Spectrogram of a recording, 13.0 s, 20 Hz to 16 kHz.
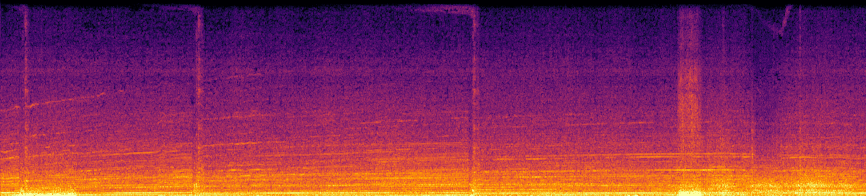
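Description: BMW M4 GT3 race car in iRacing at Spa-Francorchamps, engine droning loud and steady with sharp downshift blips as it drops to second gear, then pulling hard out of the corner.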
